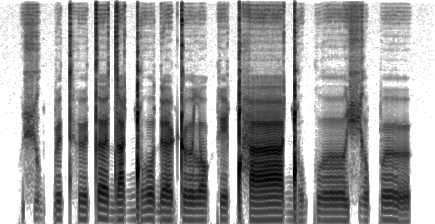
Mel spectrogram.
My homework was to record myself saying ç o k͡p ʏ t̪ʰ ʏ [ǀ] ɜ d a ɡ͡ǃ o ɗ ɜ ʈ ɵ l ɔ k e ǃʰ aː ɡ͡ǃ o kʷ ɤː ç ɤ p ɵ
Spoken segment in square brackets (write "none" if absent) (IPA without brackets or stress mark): t̪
